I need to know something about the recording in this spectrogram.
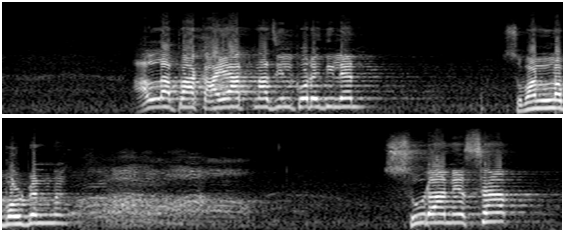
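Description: A man chants in a loud, drawn-out voice through a microphone, in bursts with pauses between.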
